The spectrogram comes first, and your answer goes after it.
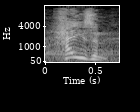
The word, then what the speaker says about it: Hazan: So top of the order there, Jacob Hazan there for Cronulla Blue, or Hazen as it's pronounced.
